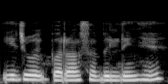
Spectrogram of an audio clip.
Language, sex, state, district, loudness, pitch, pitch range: Hindi, female, Arunachal Pradesh, Longding, -13 LUFS, 205 Hz, 195-220 Hz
